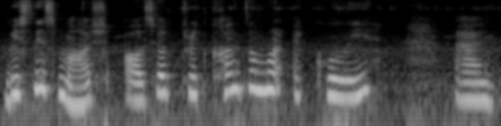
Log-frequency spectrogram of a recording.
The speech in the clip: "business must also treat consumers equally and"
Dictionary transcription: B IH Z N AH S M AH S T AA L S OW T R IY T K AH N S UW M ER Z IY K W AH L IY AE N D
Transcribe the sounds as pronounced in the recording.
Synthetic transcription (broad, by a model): B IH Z N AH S M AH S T AA L S OW T R IY T K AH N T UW M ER EH K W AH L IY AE N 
